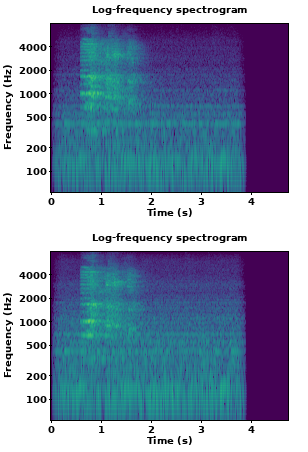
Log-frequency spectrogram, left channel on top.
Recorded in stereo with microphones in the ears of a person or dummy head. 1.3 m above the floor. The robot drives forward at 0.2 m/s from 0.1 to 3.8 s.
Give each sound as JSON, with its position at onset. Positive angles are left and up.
{"t": 0.6, "sound": "laughter", "side_deg": -10, "distance_m": 1.3}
